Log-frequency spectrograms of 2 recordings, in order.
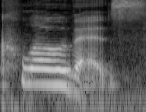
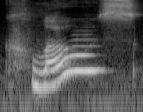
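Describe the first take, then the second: First: It is said differently from the word close. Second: It is said just like the word close. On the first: The speaker calls it wrong. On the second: The speaker calls it right.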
